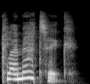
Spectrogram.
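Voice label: "climatic", British English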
